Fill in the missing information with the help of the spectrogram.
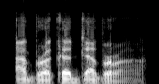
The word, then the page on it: abracadabra: British English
